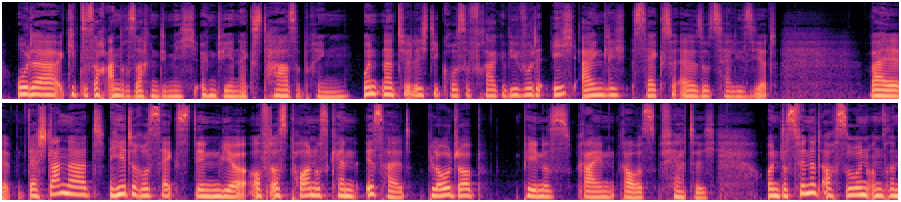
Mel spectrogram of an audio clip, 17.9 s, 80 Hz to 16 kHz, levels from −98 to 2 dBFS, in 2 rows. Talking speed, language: 155 wpm, German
